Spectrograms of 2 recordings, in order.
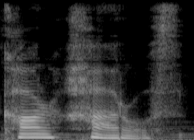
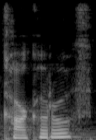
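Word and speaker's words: Carcharoth: tormented wolf now karjarov it is kar harouth not karkoroth but i may mispronounce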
